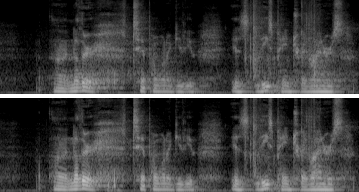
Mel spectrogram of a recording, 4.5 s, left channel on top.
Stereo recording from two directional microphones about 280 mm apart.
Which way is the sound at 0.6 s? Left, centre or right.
Centre.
